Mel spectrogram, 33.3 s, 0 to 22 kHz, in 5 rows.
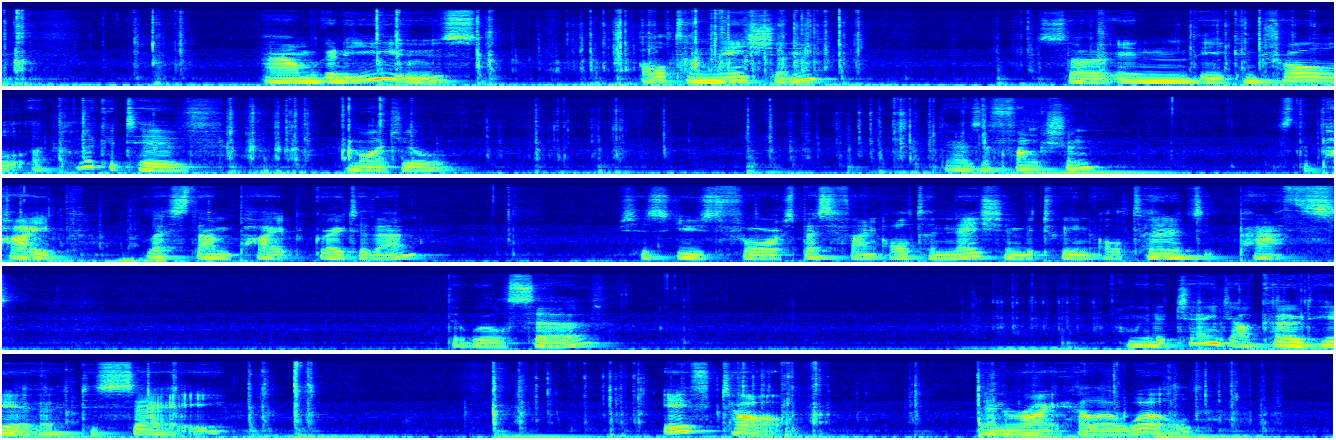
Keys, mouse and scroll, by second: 0.0-0.4 typing, 0.8 Up, 1.9 Return, 2.4-9.3 typing, 10.4 shift+,, 11.1 shift+\, 11.4 shift+., 13.2 Left, 13.5 Right, 24.8 Down, 26.0 Down, 26.2 ctrl+Left, 26.7 ctrl+Right, 27.9 BackSpace, 28.1 Return, 29.1 Tab, 29.4-31.5 typing, 32.6 End, 32.7 0.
